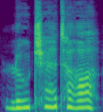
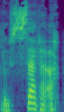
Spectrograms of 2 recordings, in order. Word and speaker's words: Lucetta: attention, most of whom insist on pronouncing my name Luchetta instead of Lucetta.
